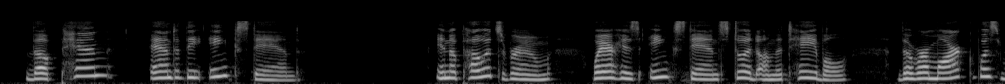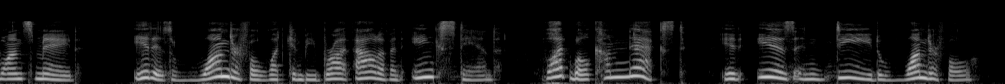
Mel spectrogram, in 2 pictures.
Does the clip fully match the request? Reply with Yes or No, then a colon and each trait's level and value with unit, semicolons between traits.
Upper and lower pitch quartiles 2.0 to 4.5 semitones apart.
No: wide, 5.4 semitones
